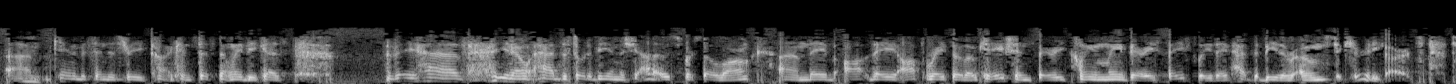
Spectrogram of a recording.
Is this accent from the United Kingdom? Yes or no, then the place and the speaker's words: no; Oklahoma, United States; now in Los Angeles, United States; coming from the Midwest, where I'm from Oklahoma, I've seen homeless. I've never seen it like the levels we have in Los Angeles.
